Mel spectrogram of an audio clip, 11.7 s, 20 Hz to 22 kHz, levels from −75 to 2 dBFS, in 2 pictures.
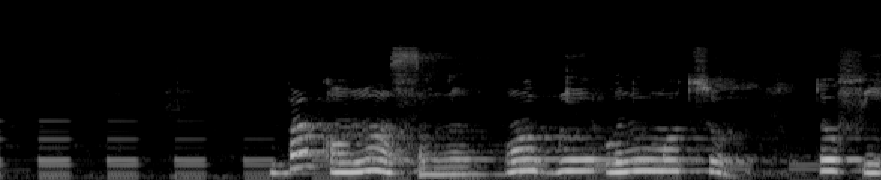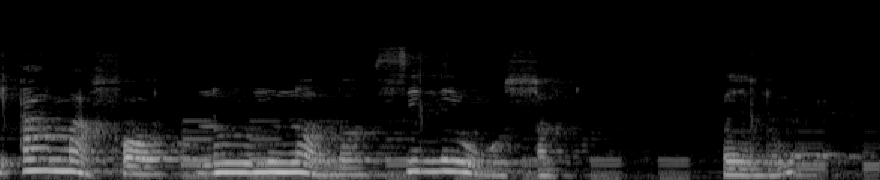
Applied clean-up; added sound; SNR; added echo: none; Piano; 19 dB; reverberation time 1.2 s.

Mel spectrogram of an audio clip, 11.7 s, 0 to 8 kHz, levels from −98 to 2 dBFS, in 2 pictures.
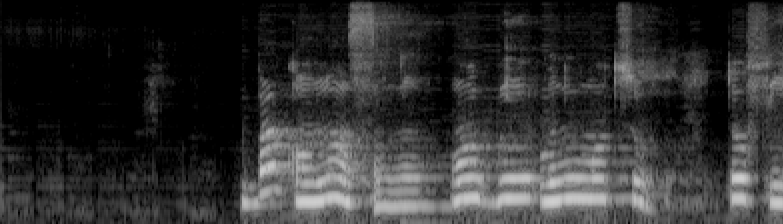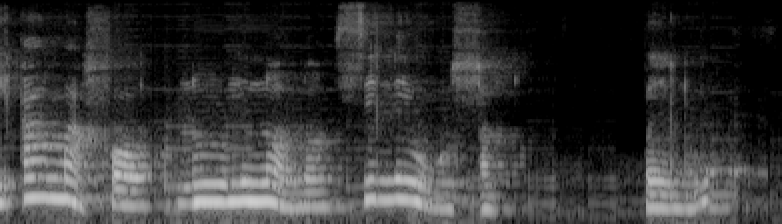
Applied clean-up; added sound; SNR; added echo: neural separator model SepFormer DNS4.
